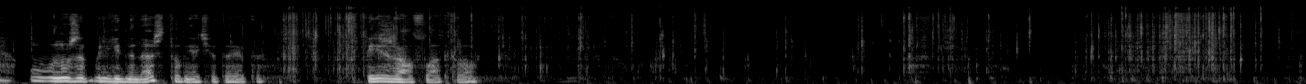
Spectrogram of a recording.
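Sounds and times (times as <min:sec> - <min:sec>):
chewing ice cream cone: 0:04.7 - 0:13.0.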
